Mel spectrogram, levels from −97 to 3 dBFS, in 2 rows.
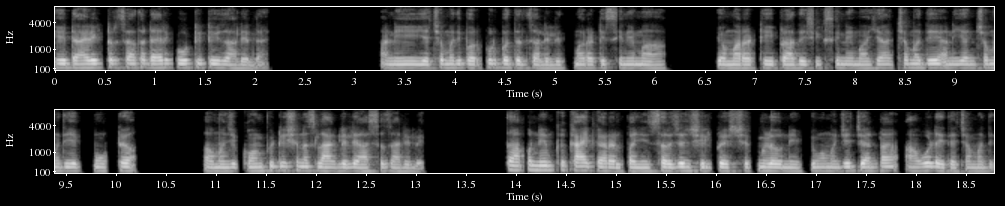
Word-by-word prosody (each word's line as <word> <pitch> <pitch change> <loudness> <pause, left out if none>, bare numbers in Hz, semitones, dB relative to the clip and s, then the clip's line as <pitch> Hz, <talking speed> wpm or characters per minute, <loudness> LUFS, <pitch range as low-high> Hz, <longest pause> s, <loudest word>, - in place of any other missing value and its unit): हे 140 0 +5
डायरेक्टरच 135 +1 +3
आता 140 +1 0
direct 140 +1 +2
OTT 135 0 +2
झालेलं 120 -3 -2
आहे. - - -12 1.2
आणि 125 -1 0 0.2
याच्यामध्ये 130 +2 0
भरपूर 130 +2 0
बदल 135 -1 +2
झालेले 120 0 -2
आहेत. 120 - -7
मराठी 125 +1 -2
सिनेमा 125 -2 -2 0.6
किंवा 125 -2 +2
मराठी 120 +1 +1
प्रादेशिक 125 0 0
सिनेमा. 125 -2 -3
याच्यामध्ये 135 +2 +1
आणि 125 0 -2
यांच्यामध्ये 130 +1 -1
एक 130 - +1 0.2
मोठं 130 +1 +1 0.7
अ, - - 0
म्हणजे 125 +1 0
कॉम्पिटिशनच 140 +1 -1
लागलेलं 125 0 +2
आहे, 120 - +2
असं 120 +2 -5
झालेलं 120 -2 -5
आहे. - - -7 0.8
तर 165 - +6
आपण 160 +1 +1
नेमकं 155 -1 +1
काय 145 -1 +5
करायला 130 -3 +2
पाहिजे? 120 -1 +2
सर्जनशील 130 0 +3
प्रेक्षक 130 0 +2
मिळवणे 125 -2 +3
किंवा 130 +2 -4
म्हणजे 130 +1 0
ज्यांना 135 +1 +2 0.2
आवड 135 +2 +3
आहे 130 - +4
त्याच्यामध्ये 120 0 -5
130 Hz, 150 wpm, -23 LUFS, 125-135 Hz, 1.2 s, तर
